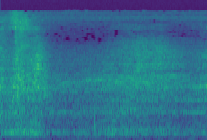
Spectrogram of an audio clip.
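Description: Film soundtrack played through a TV and picked up off the screen: a rushing, whooshing sound effect over a low rumble, loudest in the first half second.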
